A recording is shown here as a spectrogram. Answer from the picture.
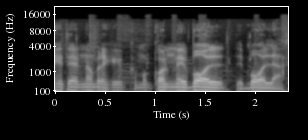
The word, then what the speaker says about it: Conmebol: Y queda una sigla hermosa, Conmebol. – Es muy buena. – Muy Conmebol. Pronunciable, nada de cómo la pronuncio, C-O-M-B-B-O-L, no. – Hay que hacer Conmebol. – Así. Hay que hacer así.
